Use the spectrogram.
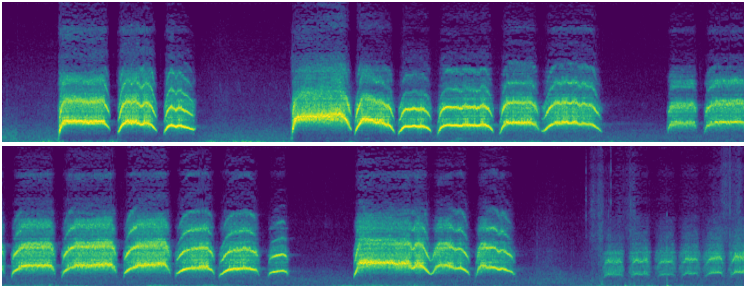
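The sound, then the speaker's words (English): A loud animal-calling whistle squeals out in rapid bursts of harsh, wavering cries, pausing briefly between volleys and fading to softer calls at the end. Nobody speaks. “think that one's been whistled as well before.”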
